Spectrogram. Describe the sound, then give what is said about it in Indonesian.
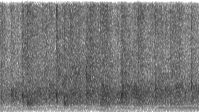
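An audience claps hands together to show agreement at the speaker's call, a dense, steady wash of many overlapping claps at moderate loudness that continues evenly for the whole two seconds, with no voices heard. “Yang setuju berikan tepuk tangan.”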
